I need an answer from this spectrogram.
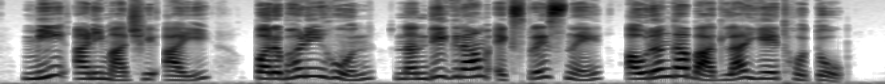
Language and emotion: Marathi, neutral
